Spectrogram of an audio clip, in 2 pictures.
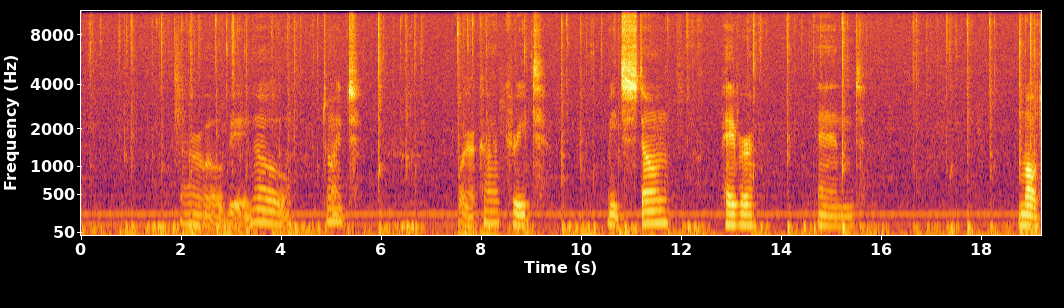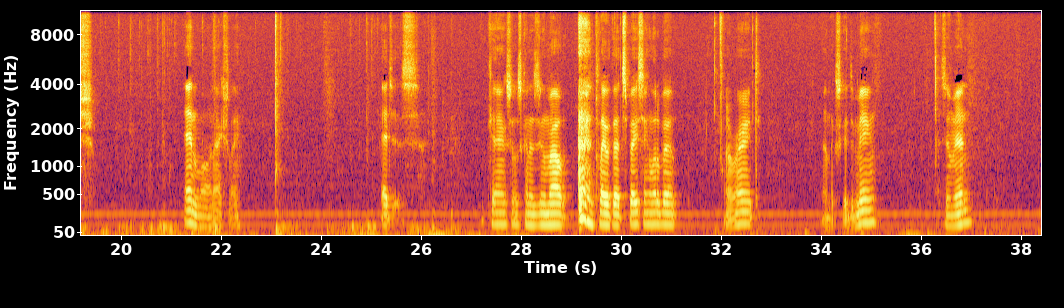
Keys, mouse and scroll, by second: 0.0-15.4 typing, 16.4-26.2 typing, 33.4 space, 37.0 space.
